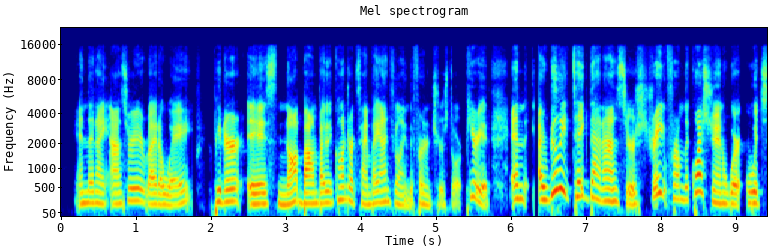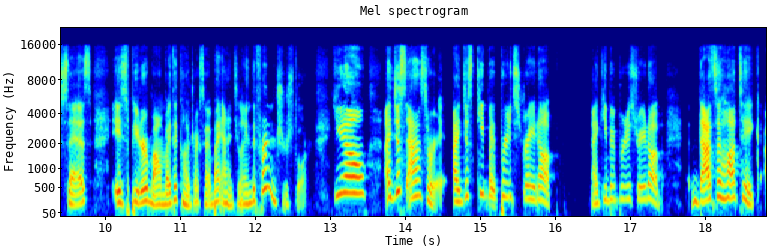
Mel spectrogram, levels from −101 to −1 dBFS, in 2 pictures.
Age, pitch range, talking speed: 20-39, 195-275 Hz, 220 wpm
